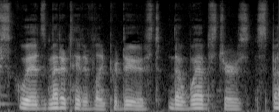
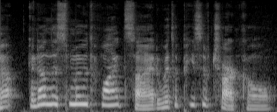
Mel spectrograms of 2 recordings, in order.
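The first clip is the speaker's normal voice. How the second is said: ordinary delivery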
